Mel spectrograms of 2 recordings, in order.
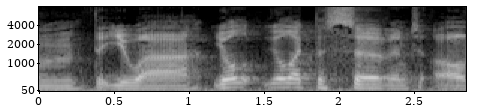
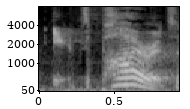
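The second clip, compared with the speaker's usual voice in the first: dramatic; 8 semitones higher, slower than usual. Acted. Dramatic game text read out.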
